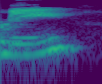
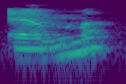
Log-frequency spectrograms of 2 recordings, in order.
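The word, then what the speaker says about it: AIME: This fragrance, I think it's pronounced M. It's A-I-M-E.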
